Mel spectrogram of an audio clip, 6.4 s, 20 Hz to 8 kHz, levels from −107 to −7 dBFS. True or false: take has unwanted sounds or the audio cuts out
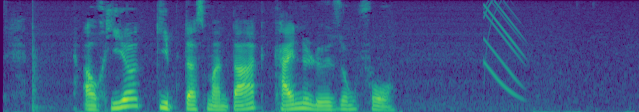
true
